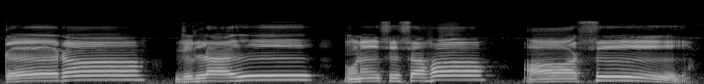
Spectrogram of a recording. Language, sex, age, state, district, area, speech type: Odia, male, 60+, Odisha, Bhadrak, rural, spontaneous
